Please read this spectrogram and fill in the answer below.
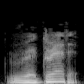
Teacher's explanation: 注意 regret it,重音是 gret.不是 re,你刚刚说 regret it,应该是 regret it.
